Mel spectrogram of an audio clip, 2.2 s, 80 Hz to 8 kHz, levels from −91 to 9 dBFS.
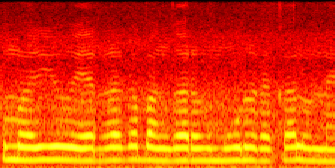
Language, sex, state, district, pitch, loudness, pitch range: Telugu, female, Telangana, Nalgonda, 220 Hz, -14 LUFS, 215-225 Hz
